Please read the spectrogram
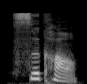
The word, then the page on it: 思考: sī kǎo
